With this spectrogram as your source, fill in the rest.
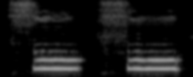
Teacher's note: एक तो सीटी की आवाज आनी है इसमें दूसरा ये मोटा पड़ा जाएगा यानी कि पुर मुंह करके इसमें जुबान के जो पीछे वाला हिस्सा है ना वो भी उठ जाता है सु ठीक है और अगर आप सीन से कहेंगे तो वो सु निकलेगा।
